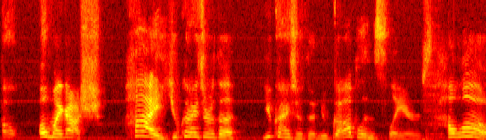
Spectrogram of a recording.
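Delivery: put-on young woman voice. Game master voicing a young woman greeting the party at the town hall door: young woman's voice. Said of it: "a younger woman with like really big spectacles".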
